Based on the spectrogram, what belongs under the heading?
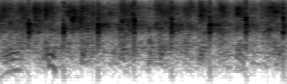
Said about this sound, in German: Jetzt erkläre doch, warum du geklatscht hast.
